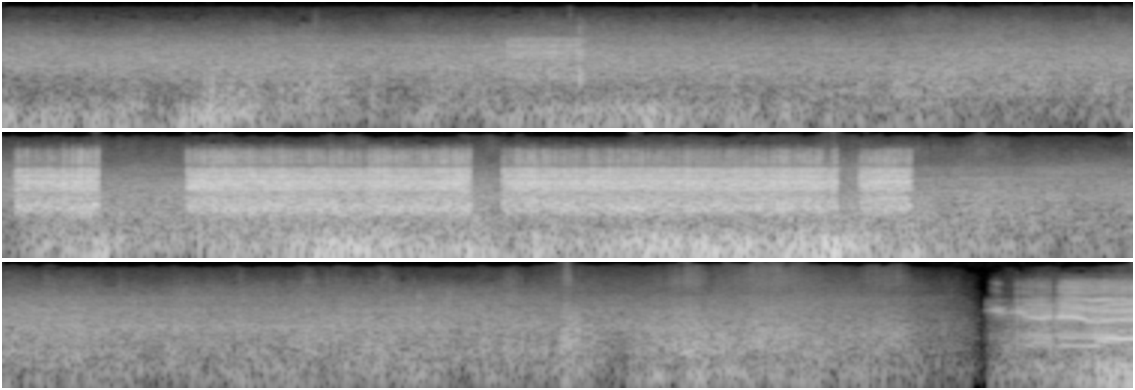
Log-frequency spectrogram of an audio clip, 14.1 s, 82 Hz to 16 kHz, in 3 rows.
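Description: Low, steady rumble of F/A-18F Super Hornet jet engines at taxi, mixed with wind on the microphone. About five seconds in, a louder hissing burst of radio static switches on abruptly and cuts off about three seconds later.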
